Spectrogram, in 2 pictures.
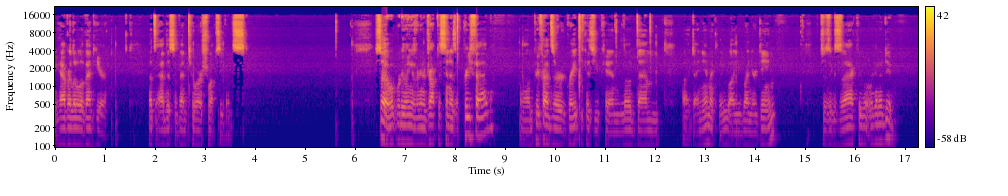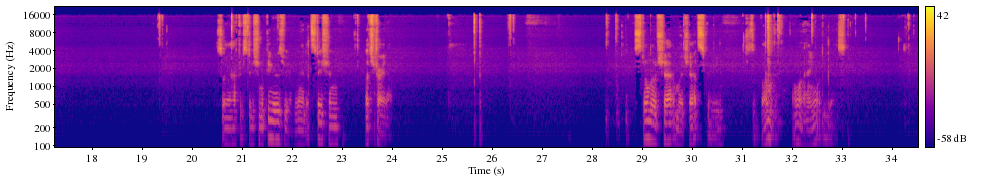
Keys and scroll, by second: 10.5 super+BackSpace.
